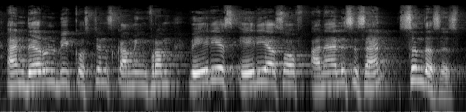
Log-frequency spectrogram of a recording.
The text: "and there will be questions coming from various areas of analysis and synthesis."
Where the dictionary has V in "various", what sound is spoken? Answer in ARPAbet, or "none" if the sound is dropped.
V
